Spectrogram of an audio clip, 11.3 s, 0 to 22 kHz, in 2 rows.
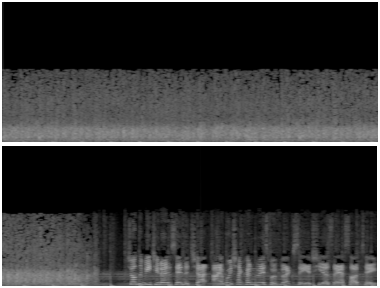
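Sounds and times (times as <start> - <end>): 
crowd applauding: 0.0 - 7.1
speech: 7.6 - 11.2.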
